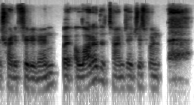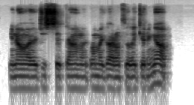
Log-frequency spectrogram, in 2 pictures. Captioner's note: ugh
